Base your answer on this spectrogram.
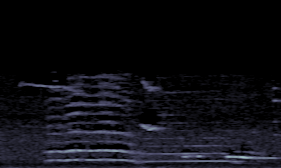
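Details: Bela, a dog, crowing like a rooster: a sustained, harmonic-rich tonal howl that holds steady, then slides down slightly and finishes with a brief rising note. There is faint low background rumble.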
